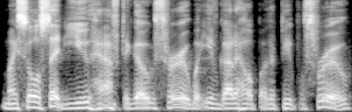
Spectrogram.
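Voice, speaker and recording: Recorded very cleanly against a silent background, a man talks at a fairly quick pace in a somewhat breathy voice. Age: 60s. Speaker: holistic health coach and trainer. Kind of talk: casual interview chat. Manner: animated.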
